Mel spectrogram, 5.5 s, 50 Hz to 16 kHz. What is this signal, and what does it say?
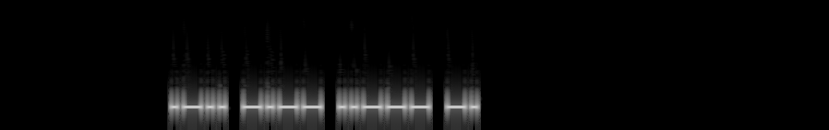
Morse code, heard as a keyed tone, about 31 wpm, 700 Hz. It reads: LY2N
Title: DXCC-100 Call Signs - 4 Characters - Repeated 2x - 30wpm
